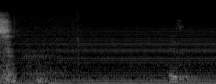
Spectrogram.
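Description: Steady low electrical mains hum with faint hiss, heard between spoken phrases; a brief faint vocal sound comes near the end.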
